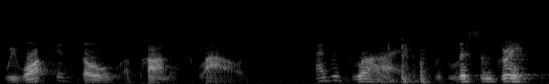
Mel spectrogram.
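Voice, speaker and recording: A man's voice: fairly low pitch, sing-song, slow pace, a little hiss or hum, heavily acted. An actor playing a pompous young man who fancies himself a cultured drama teacher, speaking in grand, theatrical tones. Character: pompous young man tutoring a country girl. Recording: dull 1960s TV soundtrack.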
